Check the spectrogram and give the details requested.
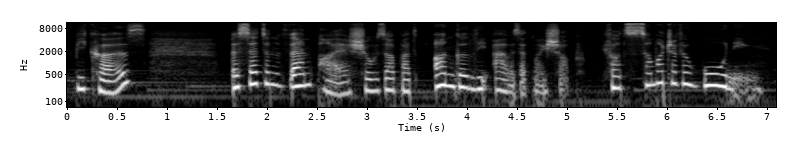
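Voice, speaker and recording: French accent, woman playing a tired bookish shopkeeper, very unhurried, soft and breathy, teasing, intimate audio roleplay, background music. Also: fairly high pitch, lively intonation. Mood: tired, wry. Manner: unhurried, pensive, teasing, with sighs and pauses. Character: weary, passionate bookshop owner teasing her vampire customer. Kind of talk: intimate audio roleplay, scripted monologue addressed to listener.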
